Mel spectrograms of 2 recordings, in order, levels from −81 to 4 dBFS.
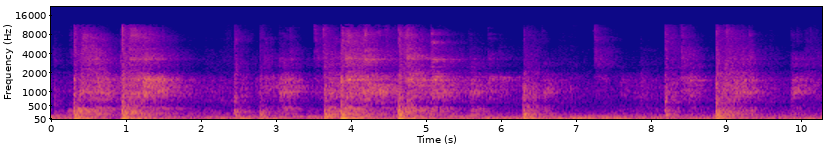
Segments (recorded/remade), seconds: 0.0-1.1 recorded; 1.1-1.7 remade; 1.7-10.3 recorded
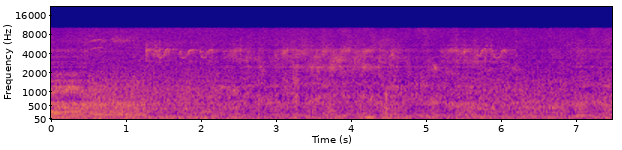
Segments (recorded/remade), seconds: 0.0-0.5 remade; 0.5-2.2 recorded; 2.2-5.7 remade; 5.7-7.0 recorded; 7.0-7.5 remade

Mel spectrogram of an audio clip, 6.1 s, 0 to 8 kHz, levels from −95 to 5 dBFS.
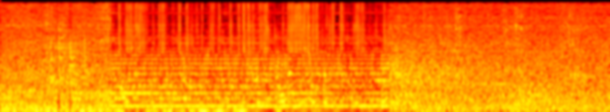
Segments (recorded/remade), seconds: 0.0-1.1 recorded; 1.1-3.9 remade; 3.9-6.1 recorded

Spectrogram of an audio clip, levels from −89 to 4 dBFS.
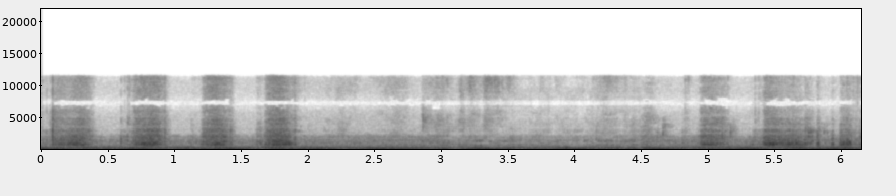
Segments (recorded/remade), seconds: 0.0-3.0 recorded; 3.0-4.5 remade; 4.5-6.2 recorded

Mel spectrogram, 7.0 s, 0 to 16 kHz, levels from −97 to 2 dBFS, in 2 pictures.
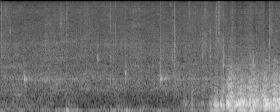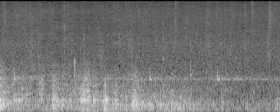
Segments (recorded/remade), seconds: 0.0-2.3 remade; 2.3-2.7 recorded; 2.7-3.3 remade; 3.3-4.0 recorded; 4.0-5.0 remade; 5.0-7.0 recorded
